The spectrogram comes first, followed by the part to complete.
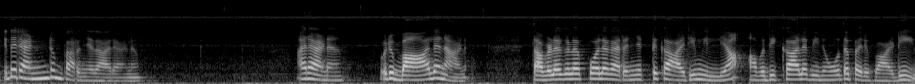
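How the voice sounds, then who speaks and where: A woman's voice: mid-range voice, smooth. A young woman teaching an exam-prep lesson, quizzing the listener, repeating the answers and linking facts with memory tricks. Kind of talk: online lesson.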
